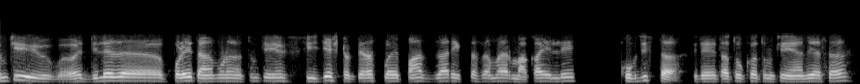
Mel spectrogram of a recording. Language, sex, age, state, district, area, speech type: Goan Konkani, male, 60+, Goa, Canacona, rural, conversation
